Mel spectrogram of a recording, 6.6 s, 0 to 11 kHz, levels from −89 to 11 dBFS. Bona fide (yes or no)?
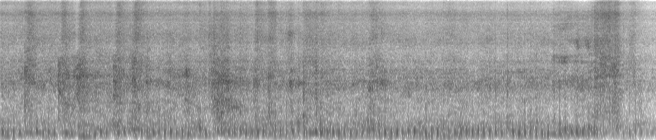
no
